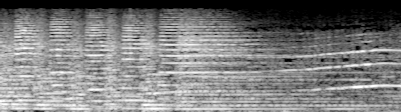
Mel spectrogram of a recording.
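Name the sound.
ambulance siren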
